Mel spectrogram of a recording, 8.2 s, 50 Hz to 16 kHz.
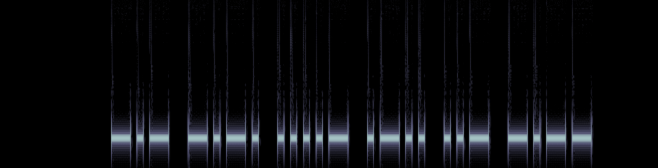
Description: Morse code, heard as a keyed tone, about 15 wpm, 700 Hz. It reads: KC4LUY
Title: USA Call Signs - 6 Characters - Repeated 3x - 15wpm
